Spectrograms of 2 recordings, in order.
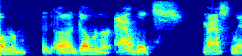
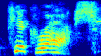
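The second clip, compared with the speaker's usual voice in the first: dismissive; 10 semitones higher than usual. Retold or imitated. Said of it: "I go".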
